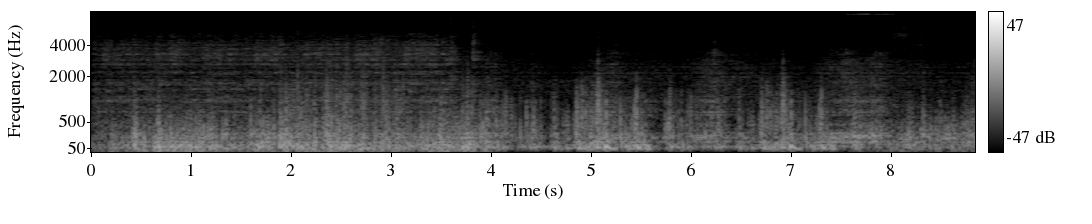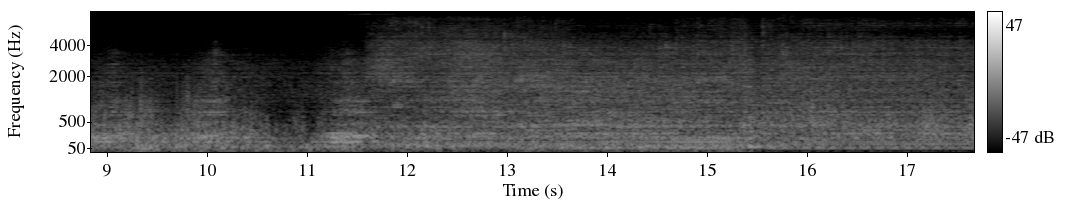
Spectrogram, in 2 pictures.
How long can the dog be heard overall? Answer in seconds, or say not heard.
not heard.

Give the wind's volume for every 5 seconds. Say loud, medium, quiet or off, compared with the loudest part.
loud, loud, medium, medium.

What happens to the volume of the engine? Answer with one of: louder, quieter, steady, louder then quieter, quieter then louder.
louder.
